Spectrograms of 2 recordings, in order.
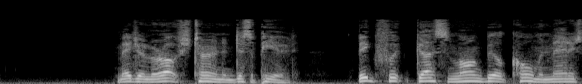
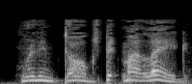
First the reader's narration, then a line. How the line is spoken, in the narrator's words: Matilda said, gasping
